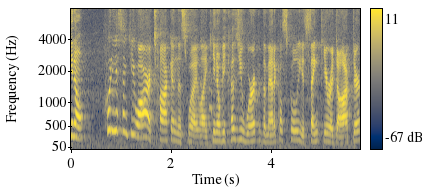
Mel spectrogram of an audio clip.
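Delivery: put-on high-pitched, cocky, challenging young guy voice.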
